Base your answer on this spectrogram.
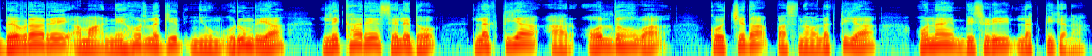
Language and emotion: Santali, neutral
